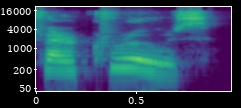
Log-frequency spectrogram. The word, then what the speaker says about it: Vercruysse: Well, there is an easy way to pronounce it. It's Vercruysse. Vercruysse?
